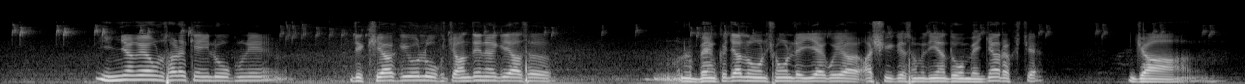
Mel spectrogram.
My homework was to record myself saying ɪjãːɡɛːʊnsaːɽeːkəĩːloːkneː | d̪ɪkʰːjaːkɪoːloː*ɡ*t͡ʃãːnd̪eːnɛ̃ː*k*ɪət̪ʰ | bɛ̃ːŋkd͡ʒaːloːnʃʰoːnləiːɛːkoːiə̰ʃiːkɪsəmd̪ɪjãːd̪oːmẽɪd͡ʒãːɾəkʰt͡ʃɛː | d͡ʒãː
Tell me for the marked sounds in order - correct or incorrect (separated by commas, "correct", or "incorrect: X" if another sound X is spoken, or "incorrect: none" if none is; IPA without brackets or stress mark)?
incorrect: k, correct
